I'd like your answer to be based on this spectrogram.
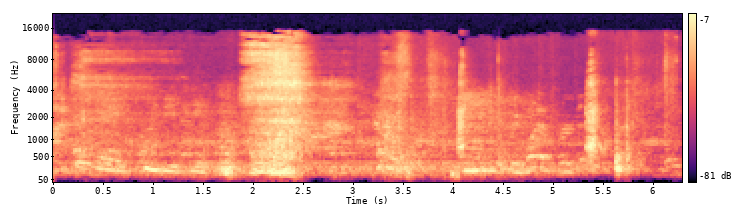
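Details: A father snoring while asleep: irregular rough, fluttering breaths with a loud, harsh snorting snore and several short snorts; snoring during sleep.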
